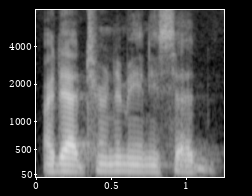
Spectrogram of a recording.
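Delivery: ordinary delivery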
